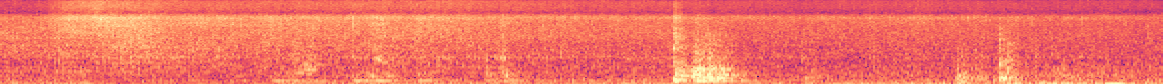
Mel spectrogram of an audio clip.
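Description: Water splashes into a hot pan of fried potatoes, green plantain, spiny gourd and fish seasoned with turmeric and salt, giving a steady close sizzle and hiss with a few sharper bursts and light stirring scrapes, no voices.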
